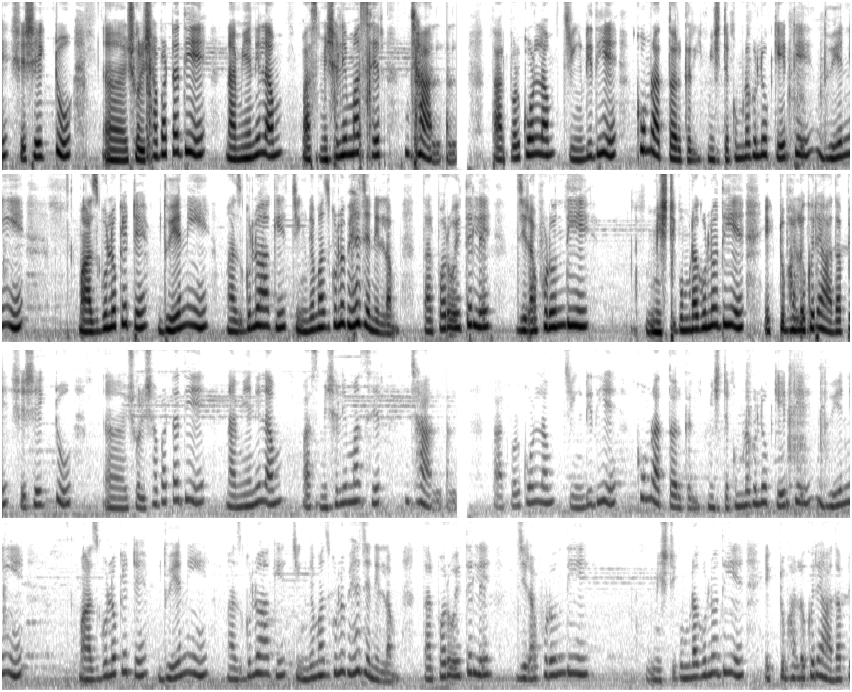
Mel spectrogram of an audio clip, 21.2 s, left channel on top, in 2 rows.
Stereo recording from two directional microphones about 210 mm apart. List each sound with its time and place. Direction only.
0.0 s a woman's voice: 40° left (ahead or behind)
19.0 s a woman's voice: 40° left (ahead or behind)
